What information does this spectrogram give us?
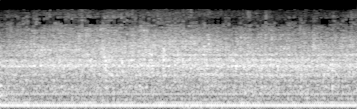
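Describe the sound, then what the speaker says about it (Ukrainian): Liver sizzles in a frying pan while being cooked for a homemade liver pâté: a soft, steady hiss of frying that holds evenly throughout, with no voices. "будемо смажити зараз з вами печінку"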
